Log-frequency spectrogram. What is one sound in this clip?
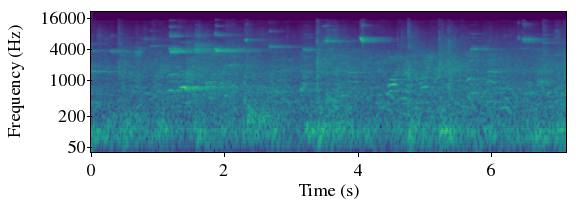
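Spectators murmur and call out around the court.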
